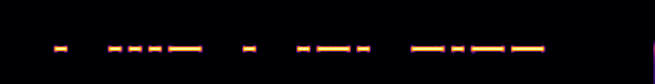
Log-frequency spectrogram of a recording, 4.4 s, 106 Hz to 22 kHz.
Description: Morse code, heard as a keyed tone, about 18 wpm, spaced as for 15 wpm, 1000 Hz. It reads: EVERY
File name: qotdfiles / 15wpm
